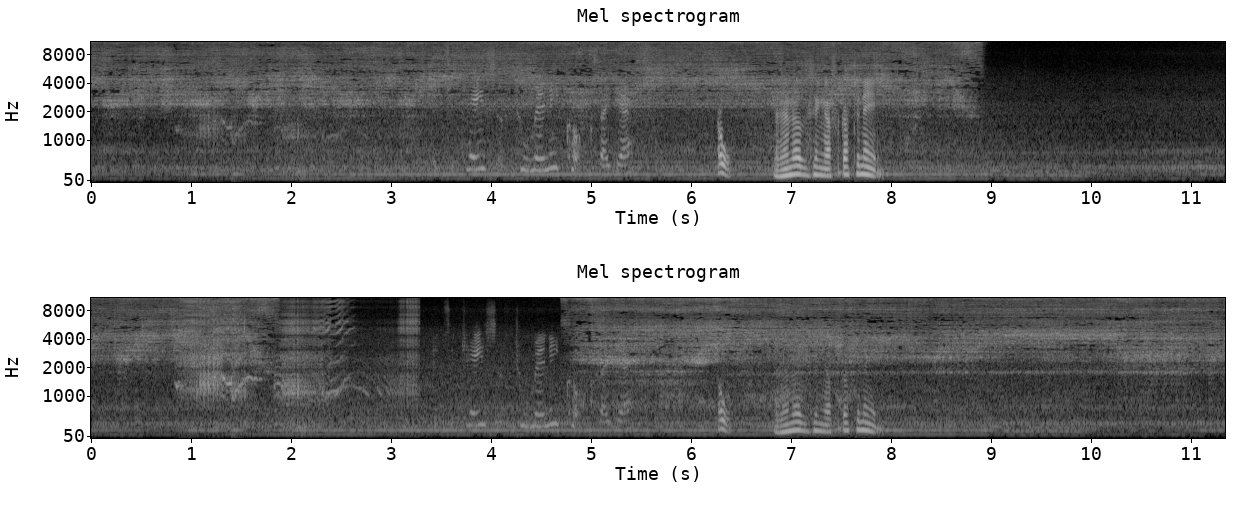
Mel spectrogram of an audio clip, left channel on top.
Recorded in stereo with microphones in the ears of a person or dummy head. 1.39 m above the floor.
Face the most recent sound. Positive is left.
turn(degrees=70)  # may be behind; listen again after turning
